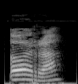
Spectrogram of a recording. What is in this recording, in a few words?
swedish ear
